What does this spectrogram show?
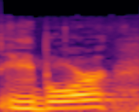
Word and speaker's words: Ybor: about ebore um you got the name right ebore it is pronounced ebore uh it's based off of ebore city in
